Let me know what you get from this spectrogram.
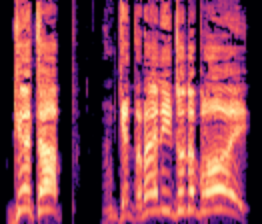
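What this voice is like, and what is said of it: Yelling in a thick foreign accent. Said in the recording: “Spetnin yelled in his thick, Vergestite accent.”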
